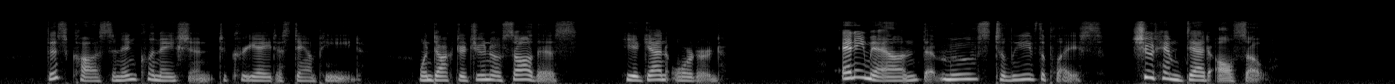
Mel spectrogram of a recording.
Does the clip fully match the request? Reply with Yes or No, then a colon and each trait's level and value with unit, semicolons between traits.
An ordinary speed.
No: slow, 125 wpm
